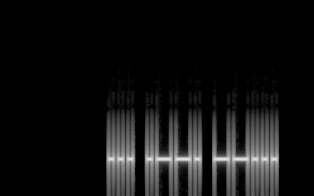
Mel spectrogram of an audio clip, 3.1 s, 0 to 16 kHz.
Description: Morse code, heard as a keyed tone, about 25 wpm, 700 Hz. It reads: SP7
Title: Callsign Prefixes for Top 25 DXCC - Repeated 3x - 25wpm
